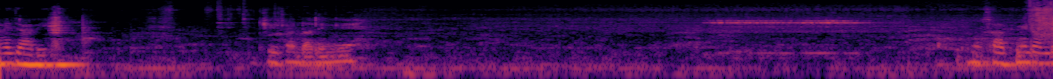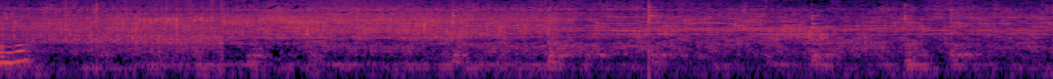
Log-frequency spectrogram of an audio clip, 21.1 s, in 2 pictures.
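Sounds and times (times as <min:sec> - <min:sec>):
onion and tomato sizzling in oil: 0:09.6 - 0:21.0
steel spoon scraping a pan: 0:12.8 - 0:21.0.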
